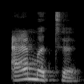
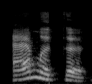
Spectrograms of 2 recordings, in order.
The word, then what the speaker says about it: amateur: À, cái từ số 35 ấm cuối cùng có hai cách phát âm. Ở đây có thể phát âm t hoặc phát âm ch. Amateur, amateur. Hoặc tiếng Anh Mỹ sẽ là amateur, amateur.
